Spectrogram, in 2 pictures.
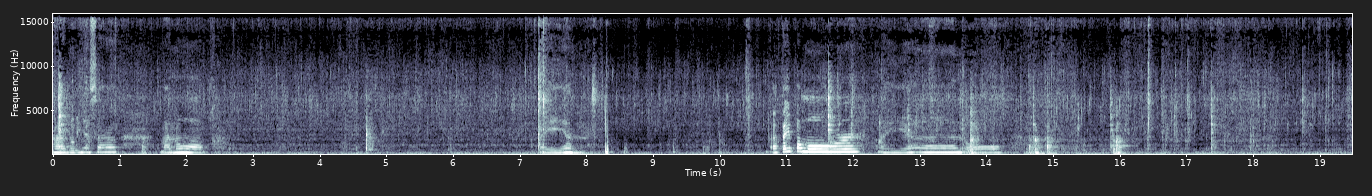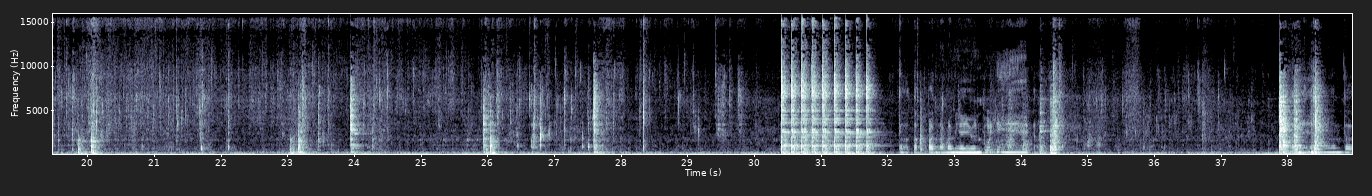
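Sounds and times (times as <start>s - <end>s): meat frying with light sizzle: 0.0s - 38.9s
utensil clinking and scraping pot: 15.8s - 16.4s, 23.0s - 24.4s
rapid metal strikes on pot: 30.4s - 32.0s.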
